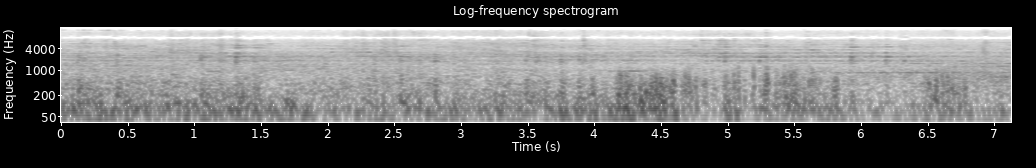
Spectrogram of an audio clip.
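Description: A passenger train rumbles past close by.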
